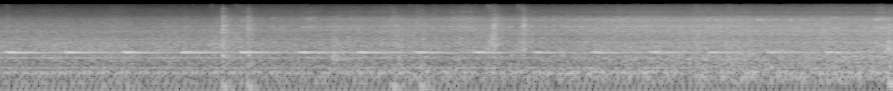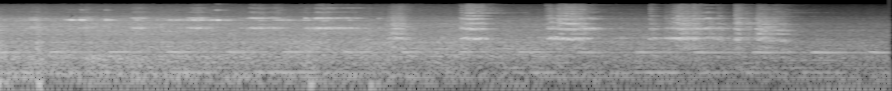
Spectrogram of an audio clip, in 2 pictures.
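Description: A Kanto Railway Joso Line diesel railcar pulls into the station with its engine running, over the steady ding of a level-crossing warning bell about twice a second. Near the end, high-pitched brake and wheel squeal comes in repeated bursts as the train slows to a stop.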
